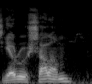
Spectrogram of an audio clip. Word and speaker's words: Jerusalem: So the place named Jerusalem, pronounced Yerushalem, in Hebrew, is a combination of two words.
